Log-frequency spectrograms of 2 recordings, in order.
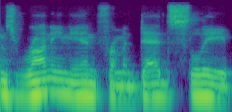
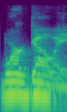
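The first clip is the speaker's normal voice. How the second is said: mock, firm, flat, final no-argument tone; 3 dB louder than usual. Retelling how his partner insisted on going for another test: imitating her firm no-question command. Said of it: "this is how she said this".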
